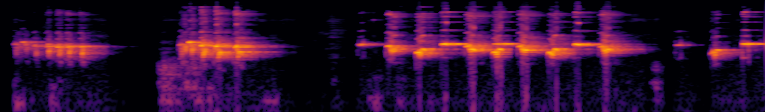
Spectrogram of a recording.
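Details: Sooty-headed bulbul in a long, rapid fighting song meant to spur other birds to sing: bright fluttering phrases dropping from higher to lower notes, in three bursts separated by short pauses.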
